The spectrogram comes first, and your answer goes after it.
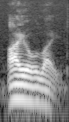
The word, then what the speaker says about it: Iolite: Iolite.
